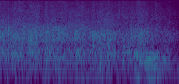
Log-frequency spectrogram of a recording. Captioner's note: applause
